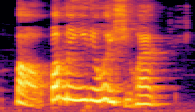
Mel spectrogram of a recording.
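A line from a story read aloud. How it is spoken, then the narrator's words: Shouting. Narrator (Chinese): 她大叫着，说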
